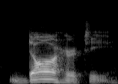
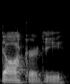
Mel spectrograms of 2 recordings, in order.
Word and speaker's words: Doherty: Hey, we got Steve McGrath at DJ Steve McGrath says it should be pronounced Doherty, D-A-W, not Doherty.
